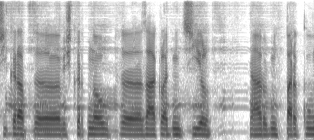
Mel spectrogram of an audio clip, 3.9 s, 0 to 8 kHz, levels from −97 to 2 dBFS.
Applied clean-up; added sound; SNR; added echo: neural mask model RNNoise.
